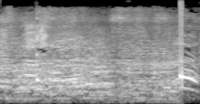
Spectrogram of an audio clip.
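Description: Several people's voices chattering over one another, with no single clear speaker. One sharp click or knock near the end.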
